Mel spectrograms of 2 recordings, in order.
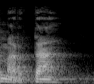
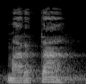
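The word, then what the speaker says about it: Martin: El apellido de ellos era Martín, se escribe, se pronuncia Martá. Martá. Se escribe Martín o Martín.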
